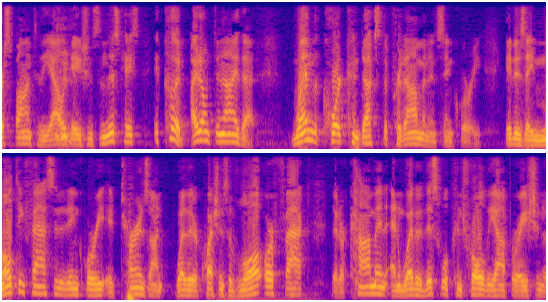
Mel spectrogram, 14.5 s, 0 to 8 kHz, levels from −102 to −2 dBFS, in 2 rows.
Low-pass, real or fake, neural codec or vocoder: 7.2 kHz; real; none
